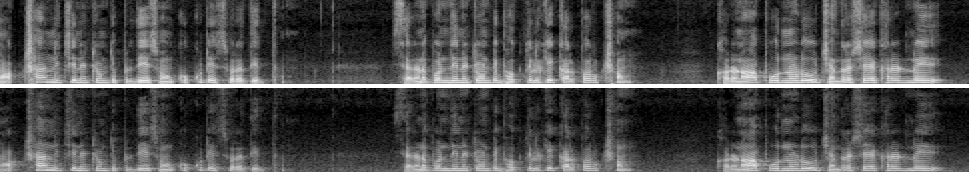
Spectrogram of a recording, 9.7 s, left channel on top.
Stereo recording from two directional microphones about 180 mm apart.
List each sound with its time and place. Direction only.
0.1 s speech: 45° left (ahead or behind)
3.9 s speech: 40° left (ahead or behind)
